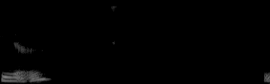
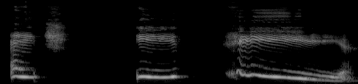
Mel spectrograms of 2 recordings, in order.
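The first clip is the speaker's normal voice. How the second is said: high, loud flexing shout of each letter; tough muscle voice; 12 semitones higher, 7 dB louder, much slower than usual. Shown as a demonstration. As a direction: pump up your muscles and belt it out. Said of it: "That word is he".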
